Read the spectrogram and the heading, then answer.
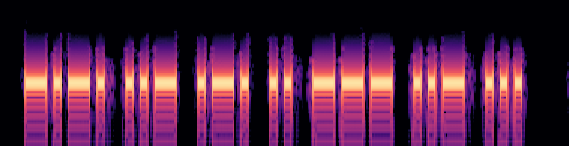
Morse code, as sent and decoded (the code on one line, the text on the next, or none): -.-. ..- .-. .. --- ..- ...
CURIOUS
